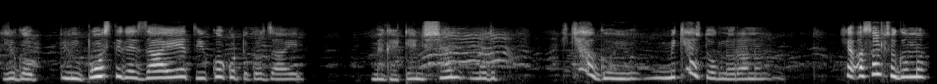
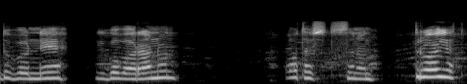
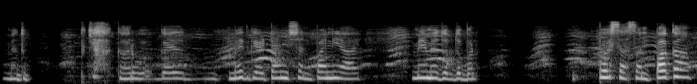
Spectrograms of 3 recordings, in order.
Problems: constant background noise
